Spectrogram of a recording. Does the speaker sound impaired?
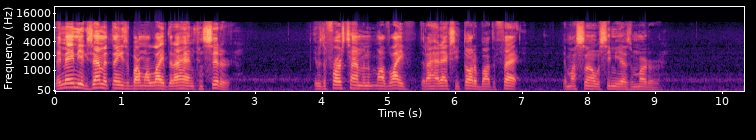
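No.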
